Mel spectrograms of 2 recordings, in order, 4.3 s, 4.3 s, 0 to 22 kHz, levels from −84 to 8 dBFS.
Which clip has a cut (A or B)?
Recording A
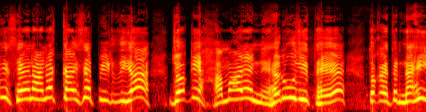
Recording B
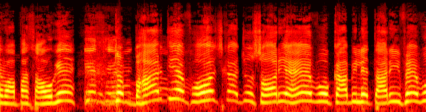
B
